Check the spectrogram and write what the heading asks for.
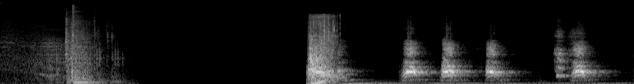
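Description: A door opens and slams shut, then a big dog barks five times in quick, uneven bursts, loud and close, with no talking.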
